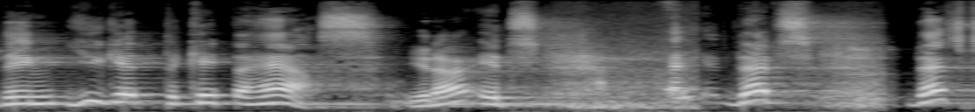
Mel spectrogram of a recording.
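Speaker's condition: No condition

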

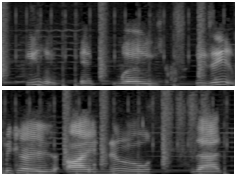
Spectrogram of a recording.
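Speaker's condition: Cerebral palsy; ataxic spastic type

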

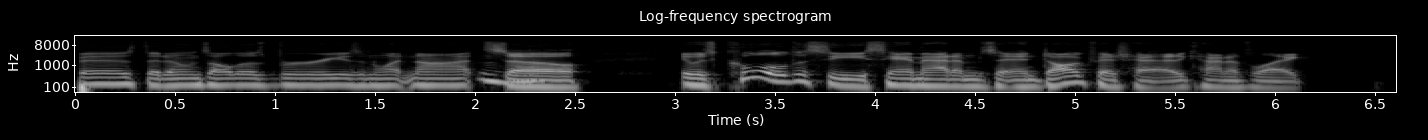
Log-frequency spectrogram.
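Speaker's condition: No condition

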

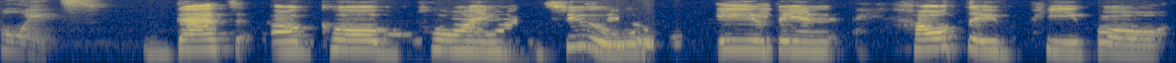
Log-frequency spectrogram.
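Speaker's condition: Aphasia after stroke; could not speak at first, no slurred speech at onset, improved with therapy, still affected, varies, cannot sing

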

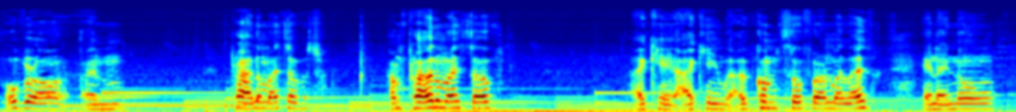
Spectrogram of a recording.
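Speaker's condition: Cerebral palsy; unable to walk

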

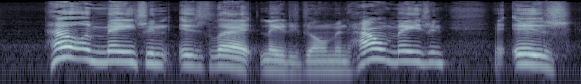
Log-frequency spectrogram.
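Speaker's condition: Cerebral palsy; congenital cerebral palsy

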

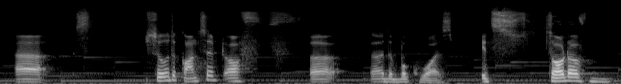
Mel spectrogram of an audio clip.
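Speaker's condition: Stammer; stammer since early childhood, noticed around 6-8 years old, feared ordering until 18, saw speech therapist; possible slight pauses, avoids saying name of condition; words with s hard, st very hard, gets stuck after t; prolonged sounds, blocks

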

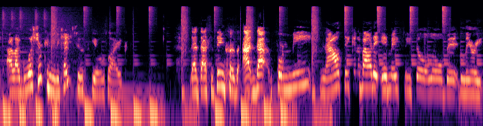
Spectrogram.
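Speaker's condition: No condition

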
